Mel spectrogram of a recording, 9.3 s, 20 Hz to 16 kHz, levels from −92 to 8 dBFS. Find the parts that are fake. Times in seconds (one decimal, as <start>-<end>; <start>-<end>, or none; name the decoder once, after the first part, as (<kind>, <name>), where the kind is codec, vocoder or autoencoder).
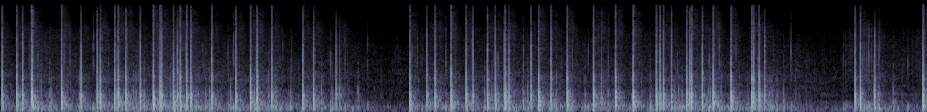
3.4-6.0 (vocoder, BigVGAN v2)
